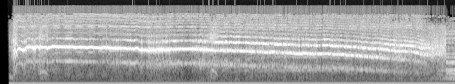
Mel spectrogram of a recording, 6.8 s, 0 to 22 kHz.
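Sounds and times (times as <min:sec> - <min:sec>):
person screaming in terror: 0:00.2 - 0:06.7.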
